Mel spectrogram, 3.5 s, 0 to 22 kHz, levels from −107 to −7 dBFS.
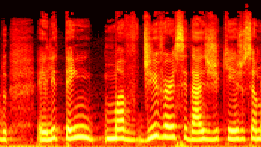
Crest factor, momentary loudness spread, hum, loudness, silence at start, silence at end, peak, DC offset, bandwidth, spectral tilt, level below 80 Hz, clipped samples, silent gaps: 14 dB; 4 LU; none; -23 LUFS; 0 s; 0 s; -8 dBFS; under 0.1%; 16.5 kHz; -4 dB/octave; -48 dBFS; under 0.1%; none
